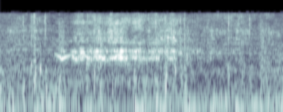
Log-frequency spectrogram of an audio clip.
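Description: Horse neighing with hoofbeats in the Minecraft: Story Mode video game, a steady whinny over continuous clip-clop during a gallop, fairly loud with no talk.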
